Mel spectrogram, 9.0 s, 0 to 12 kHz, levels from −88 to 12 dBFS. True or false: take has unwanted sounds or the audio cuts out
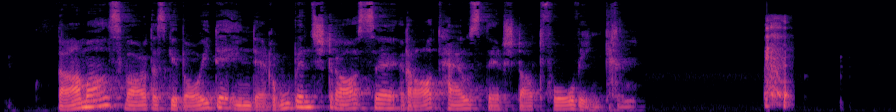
true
